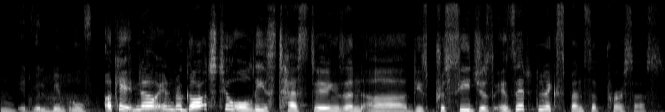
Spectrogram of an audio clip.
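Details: Adult female speaker; normal speech.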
